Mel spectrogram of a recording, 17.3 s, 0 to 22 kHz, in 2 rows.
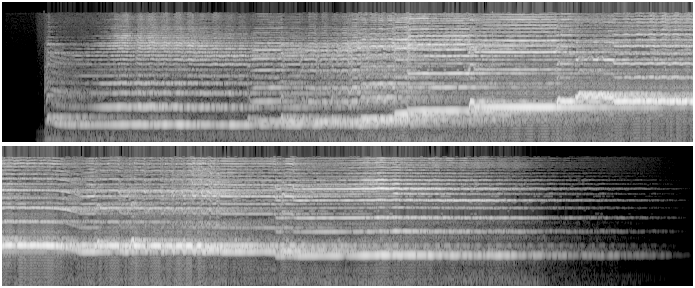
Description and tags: DiZi Chinese Flute Sample 2
flute, chinese, relaxation, dizi, asian, instrument, new, relaxing, age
